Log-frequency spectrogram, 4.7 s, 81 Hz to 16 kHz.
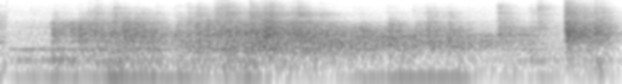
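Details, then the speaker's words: Old chain-drive garage door and opener closing, measured a little over 60 dB. Steady low drone with rattling, scraping travel noise ending in a sharp thud: loud, worn-sounding garage door closing. "All right, so that one was going a little bit over 60 or so."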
